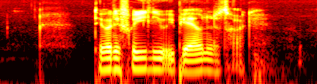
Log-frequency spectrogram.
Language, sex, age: Danish, male, 20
